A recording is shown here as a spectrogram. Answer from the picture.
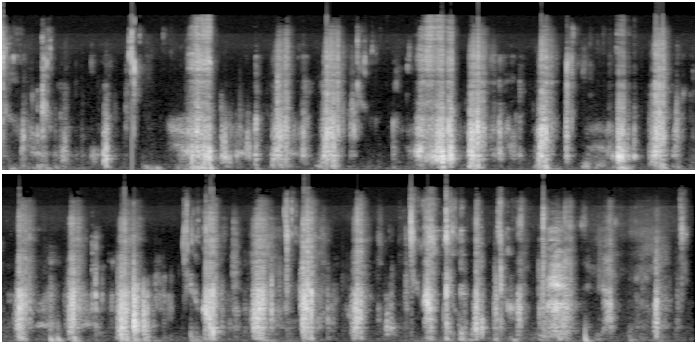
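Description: Close-miked chewing of crisp leafy kimchi greens: continual wet crunching and biting, many short crunches in quick succession with a few longer, louder chewing passages.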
